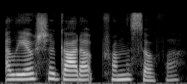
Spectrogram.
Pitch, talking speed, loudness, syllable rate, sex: 220 Hz, 190 wpm, -18 LUFS, 5.2 syllables/s, female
